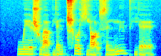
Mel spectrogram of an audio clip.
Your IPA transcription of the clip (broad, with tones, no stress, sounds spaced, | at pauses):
w e˨˦ ɪ̯ ʂ w ä̰˨˩ p j ɛ˦ n ʈ͡ʂʰ ɤ˥˨ ɕ j ɑ̰˨˩ ʊ̯ s ə˨˦ n m y˦ pʰ j ɛ̰˨˩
